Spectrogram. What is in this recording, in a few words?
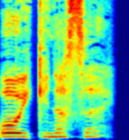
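finish, Japanese; toova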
